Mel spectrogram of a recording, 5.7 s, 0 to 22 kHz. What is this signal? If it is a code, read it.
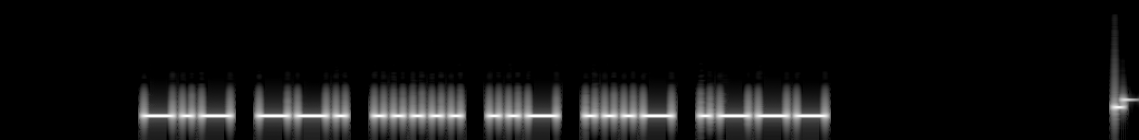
Morse code, heard as a keyed tone, about 25 wpm, 700 Hz. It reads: KG5UVJ
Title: USA Call Signs Repeated 3x 25wpm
